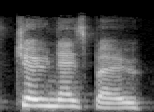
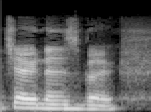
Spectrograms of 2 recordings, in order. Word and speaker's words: Jo Nesbø: might also know him as Jo Nesbø. Yeah, and actually, to be fair to him, whenever he does an interview in English, that is how he pronounces his name. So yes, that's right, Jo Nesbø.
